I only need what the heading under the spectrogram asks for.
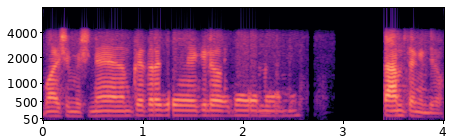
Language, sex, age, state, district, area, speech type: Malayalam, male, 18-30, Kerala, Palakkad, rural, conversation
